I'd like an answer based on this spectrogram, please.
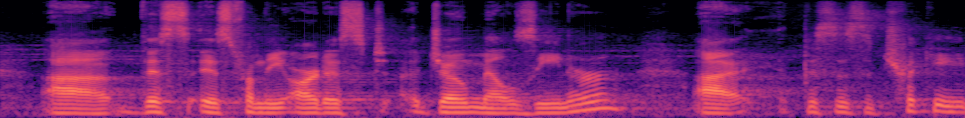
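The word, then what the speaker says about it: Jo Mielziner: now into production this is from the artist joe mel zener i this is the tricky name to pronounce but it's it's a really important one in the American theatre Joe Mills ii nür was one of the great american scene designers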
